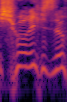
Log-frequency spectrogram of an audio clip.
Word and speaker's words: chorizo: D'abord, on dit chorizo. Chorizo Fafner, si vous voulez.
